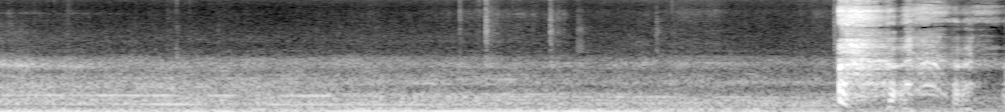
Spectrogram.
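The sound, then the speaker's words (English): Steady low engine rumble and road noise of a truck driving alongside on a road, keeping the driver from getting over into the other lane, with a brief sharp hiss or whoosh near the end. “I got this truck trying to hold me, keep me from getting over in the other lane.”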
